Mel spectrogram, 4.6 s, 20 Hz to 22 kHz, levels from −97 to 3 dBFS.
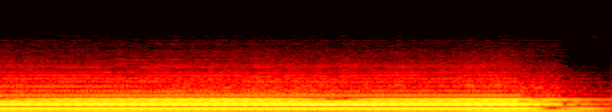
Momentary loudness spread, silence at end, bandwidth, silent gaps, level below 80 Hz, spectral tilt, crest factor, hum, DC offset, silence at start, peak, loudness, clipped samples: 1 LU; 0 s; 2.5 kHz; none; -34 dBFS; -14.5 dB/octave; 8 dB; none; under 0.1%; 0 s; -10 dBFS; -21 LUFS; under 0.1%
